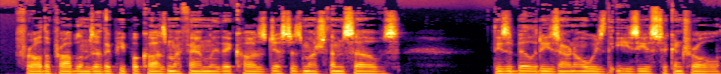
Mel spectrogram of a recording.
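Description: A man speaks quietly and very fast in a fairly low pitch, somewhat breathy and monotone with flat intonation, in a very clean recording with a silent background. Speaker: audio drama character. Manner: monotone, flat and stoic; quiet, speaks little.

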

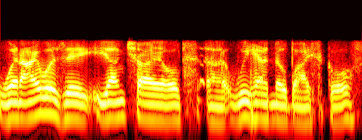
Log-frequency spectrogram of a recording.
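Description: In a Californian accent, a man speaks at a fairly slow pace with a monotone, flat intonation. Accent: Californian American. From California, Central Valley. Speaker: law professor. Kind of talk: interview.

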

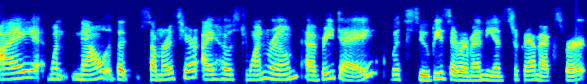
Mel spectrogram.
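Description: Spoken at a moderate pace with hardly any pauses, a normal speaking voice shows ordinary pitch variation. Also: woman, medium pitch for a woman. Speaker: social media strategist. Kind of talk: casual interview chat.

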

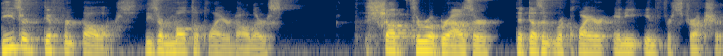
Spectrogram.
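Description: Against a quiet background, a man with a fairly high pitch speaks at a moderate pace with lively intonation and a somewhat breathy sound. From Canada. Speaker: industry analyst. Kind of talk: interview.

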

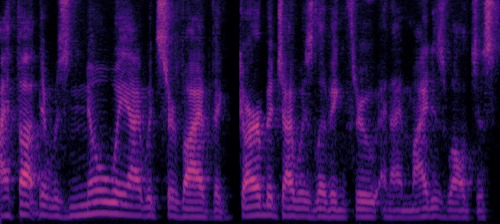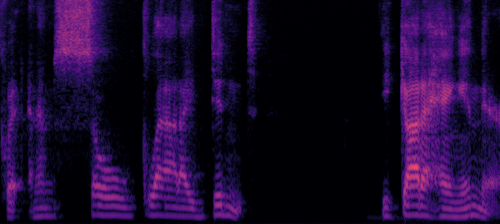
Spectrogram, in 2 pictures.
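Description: Over a quiet background, a man talks at a fairly slow pace in a normal speaking voice, medium in pitch with fairly even intonation. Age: 50s. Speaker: ultramarathon runner and motivational speaker. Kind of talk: interview testimony.

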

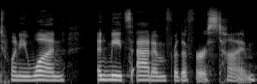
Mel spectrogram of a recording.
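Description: In a plain, everyday voice, a woman talks at a fairly quick pace and medium pitch. The recording is very clean, with a silent background. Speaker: podcast co-host. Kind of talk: casual chat.

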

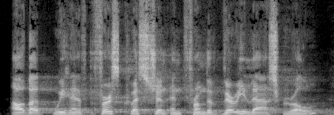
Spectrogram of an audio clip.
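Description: A man talks at a fairly slow pace with a German accent. His pitch is fairly high. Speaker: event organizer. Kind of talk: stage moderation. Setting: stage with audience. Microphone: poor audience recording.

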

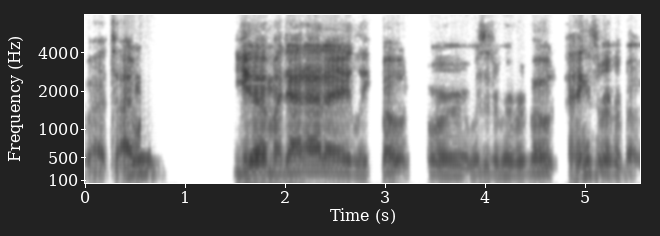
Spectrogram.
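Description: In a Western Canadian accent, a man speaks at medium pitch. His pace is moderate and his intonation fairly even. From northern British Columbia, Canada. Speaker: podcast guest, delivery driver. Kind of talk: casual chat. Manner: halting.

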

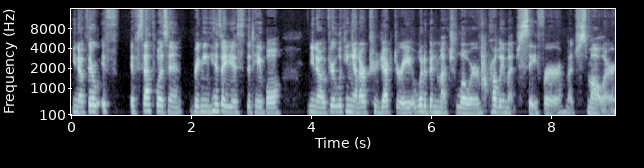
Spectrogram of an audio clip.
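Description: An ordinary speaking voice from a woman with an American accent, medium pitch, fairly quick pace, fairly even intonation, and big swings in loudness. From Southern California. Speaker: treehouse resort owner. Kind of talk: interview.

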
